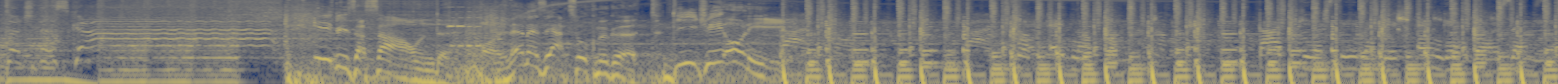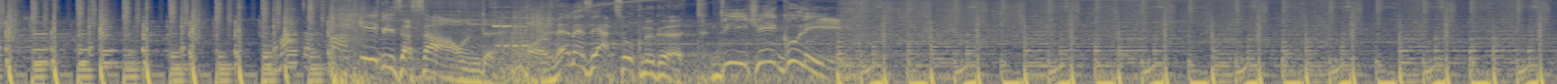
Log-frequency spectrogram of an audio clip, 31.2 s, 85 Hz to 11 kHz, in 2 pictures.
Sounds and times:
Music: 0.0s - 31.1s
Speech: 3.1s - 8.2s, 9.9s - 11.7s, 12.6s - 15.8s, 18.4s - 24.0s
Beep, bleep: 4.4s - 5.1s, 20.5s - 21.1s.

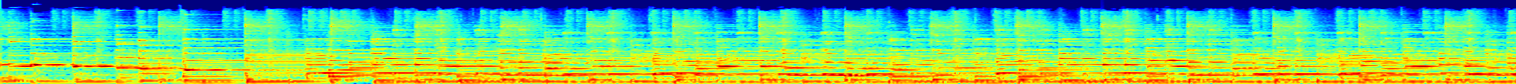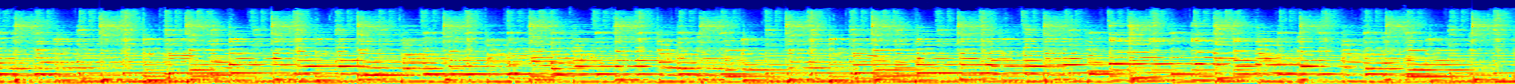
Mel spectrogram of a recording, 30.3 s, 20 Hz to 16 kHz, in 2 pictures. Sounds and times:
Electric piano: 0.0s - 30.3s.

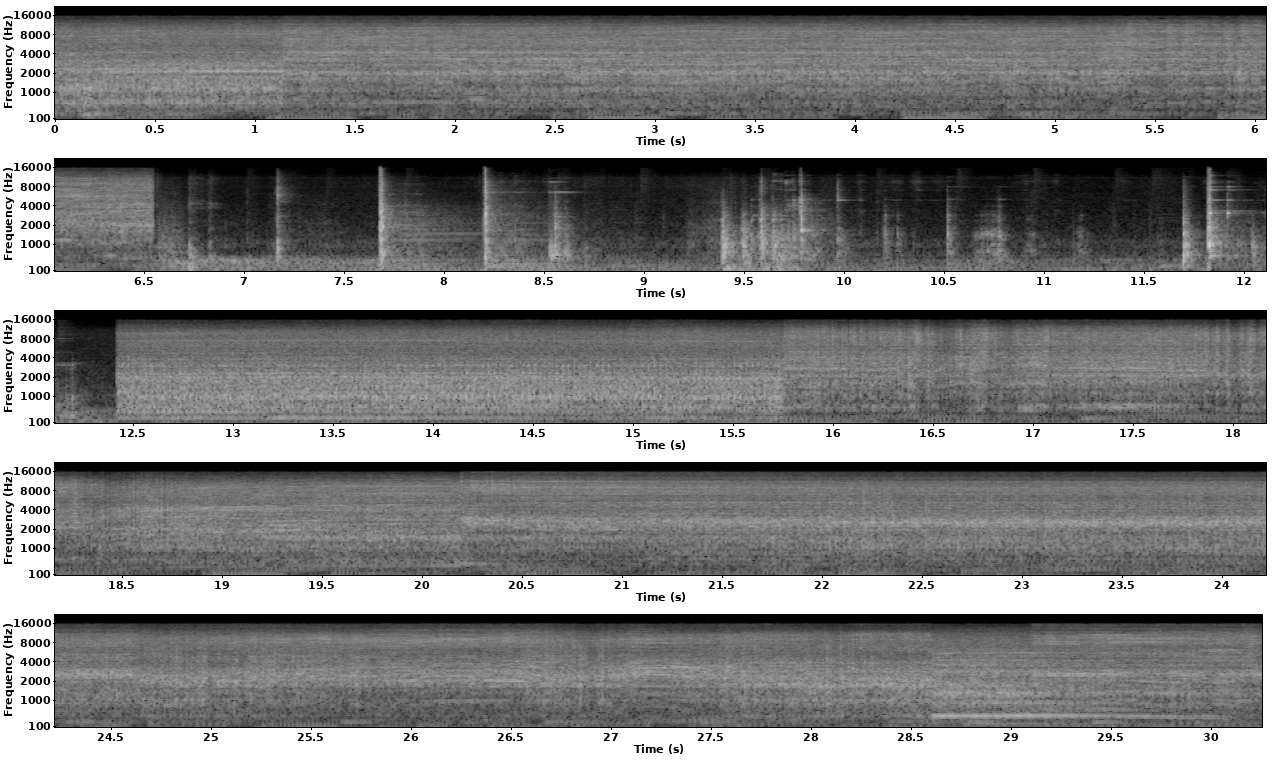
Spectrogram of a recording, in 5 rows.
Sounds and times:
Power tool: 0.0s - 6.6s, 12.4s - 30.2s
Hammer: 7.7s - 8.8s.

